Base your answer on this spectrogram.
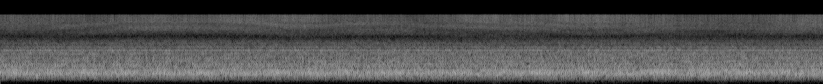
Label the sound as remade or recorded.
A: remade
